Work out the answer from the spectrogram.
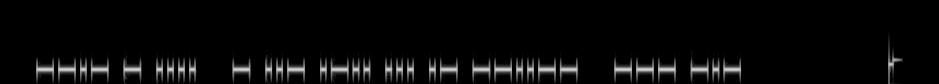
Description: Morse code, heard as a keyed tone, about 22 wpm, 700 Hz. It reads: QTH TULSA, OK
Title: Practice QSO - Exchange 1 - Beginning - 22wpm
